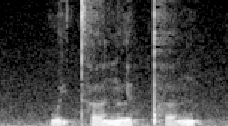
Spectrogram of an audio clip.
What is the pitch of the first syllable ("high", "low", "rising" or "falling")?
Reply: low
